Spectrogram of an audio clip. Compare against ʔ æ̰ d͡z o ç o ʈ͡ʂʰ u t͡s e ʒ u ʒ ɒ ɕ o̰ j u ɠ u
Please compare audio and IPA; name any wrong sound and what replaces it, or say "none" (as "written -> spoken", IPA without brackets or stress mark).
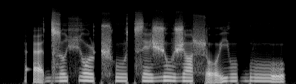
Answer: ɕ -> ɬ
